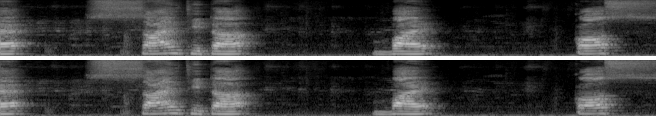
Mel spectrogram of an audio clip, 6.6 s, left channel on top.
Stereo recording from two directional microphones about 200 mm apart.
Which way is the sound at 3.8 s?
20° right (ahead or behind).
